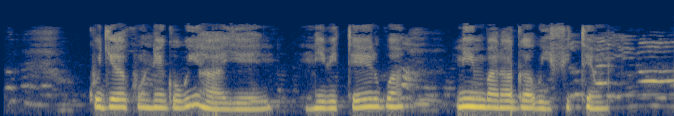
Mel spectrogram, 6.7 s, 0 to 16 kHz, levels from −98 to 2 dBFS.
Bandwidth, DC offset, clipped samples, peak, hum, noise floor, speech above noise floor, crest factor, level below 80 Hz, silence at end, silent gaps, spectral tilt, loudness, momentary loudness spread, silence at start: 8 kHz; under 0.1%; under 0.1%; -8 dBFS; none; -49 dBFS; 27 dB; 16 dB; -56 dBFS; 0 s; none; -6 dB/octave; -23 LUFS; 15 LU; 0.05 s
